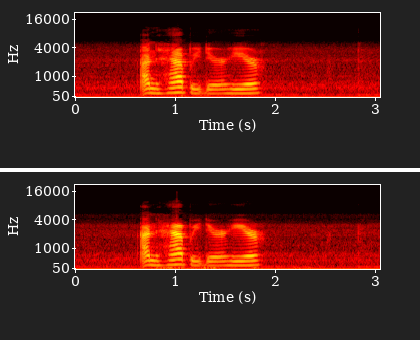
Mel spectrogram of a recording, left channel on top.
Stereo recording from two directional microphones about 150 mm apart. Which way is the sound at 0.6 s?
10° left (ahead or behind).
